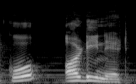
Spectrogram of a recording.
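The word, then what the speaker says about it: coordinate: अच्छा जी, अगर आप स्मार्ट हैं तो आपने ये बात रियलाइज़ की होगी कि कोऑर्डिनेट की स्पेलिंग में डबल ओ होता है। ऐसे इसको पढ़ें, कोऑर्डिनेट, कोऑर्डिनेट।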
